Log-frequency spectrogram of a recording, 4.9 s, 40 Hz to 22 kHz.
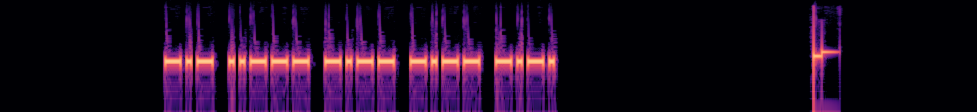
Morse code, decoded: K2YYC

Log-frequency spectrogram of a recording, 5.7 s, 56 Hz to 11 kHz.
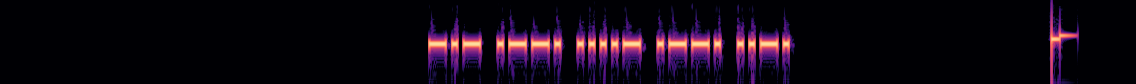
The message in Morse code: KP4PF

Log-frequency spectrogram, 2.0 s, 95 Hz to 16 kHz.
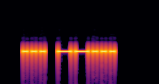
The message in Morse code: S7

